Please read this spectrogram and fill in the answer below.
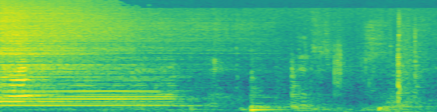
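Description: A jazz quintet's last chord ringing out and fading away over about two seconds, ending the tune. A dull low thump follows, then a few faint clicks.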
